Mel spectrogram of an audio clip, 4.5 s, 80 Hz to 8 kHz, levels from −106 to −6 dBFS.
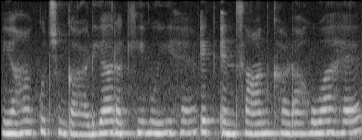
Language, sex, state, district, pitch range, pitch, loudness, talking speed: Hindi, female, Goa, North and South Goa, 225-240 Hz, 230 Hz, -30 LUFS, 145 wpm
